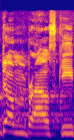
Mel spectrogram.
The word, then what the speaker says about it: Dombrowski: Joe Dombrowski.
